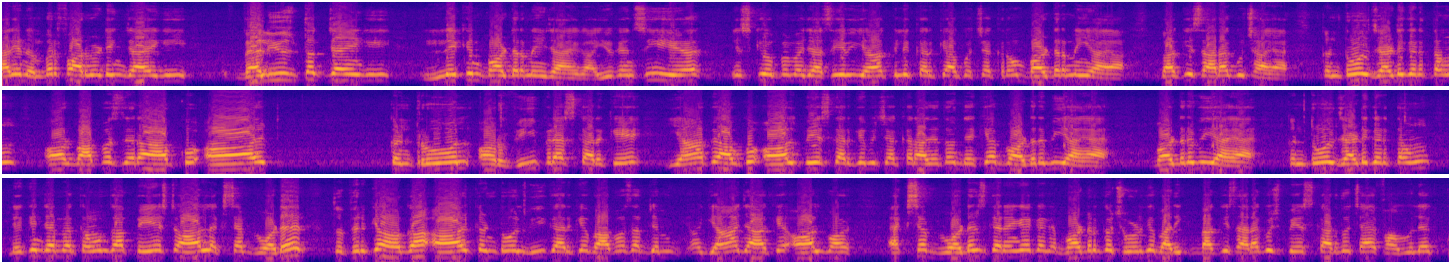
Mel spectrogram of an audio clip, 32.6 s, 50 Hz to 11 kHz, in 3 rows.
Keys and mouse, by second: 3.8-4.9 drag, 5.1-7.2 drag, 17.2-18.3 drag, 18.7-19.8 drag, 23.5-24.5 drag, 27.2-28.3 drag.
